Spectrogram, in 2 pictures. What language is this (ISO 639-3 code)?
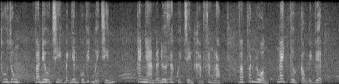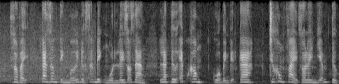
vie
